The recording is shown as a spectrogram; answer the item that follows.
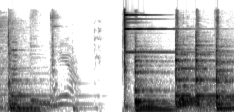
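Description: Background music fades out into a brief silence; about a second in, a bright ding chime sounds and music with a regular beat starts again.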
